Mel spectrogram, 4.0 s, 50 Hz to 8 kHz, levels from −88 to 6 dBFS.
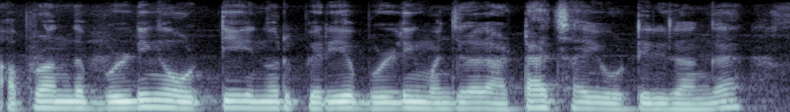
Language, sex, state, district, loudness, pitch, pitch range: Tamil, male, Tamil Nadu, Kanyakumari, -14 LUFS, 125 Hz, 115-130 Hz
